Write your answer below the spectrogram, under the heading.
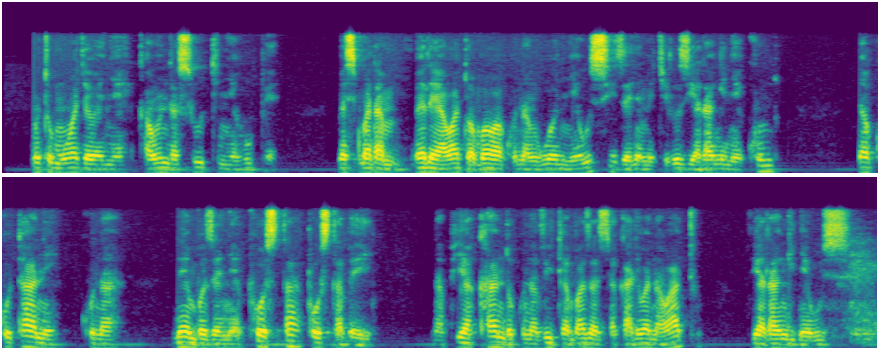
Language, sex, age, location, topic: Swahili, male, 25-35, Kisii, government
